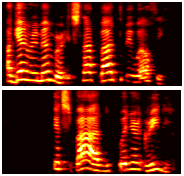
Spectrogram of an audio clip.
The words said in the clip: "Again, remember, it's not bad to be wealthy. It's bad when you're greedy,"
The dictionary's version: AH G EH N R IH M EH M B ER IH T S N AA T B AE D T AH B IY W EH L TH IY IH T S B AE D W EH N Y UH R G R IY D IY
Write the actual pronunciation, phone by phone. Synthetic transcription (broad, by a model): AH G EH N R IH M EH M B ER IH T S N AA T B AE D T AH B IY W EH L TH IY IH T S B AE D W EH N Y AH R G R IY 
